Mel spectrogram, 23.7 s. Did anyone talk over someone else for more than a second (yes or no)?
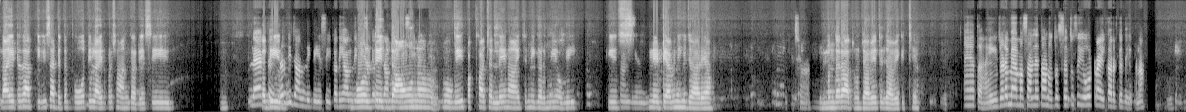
yes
